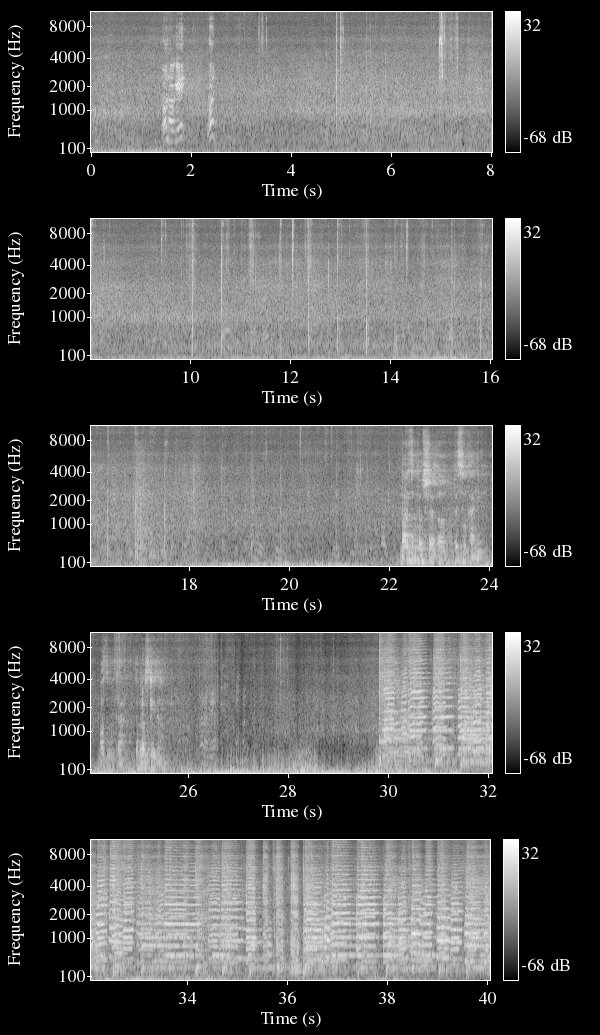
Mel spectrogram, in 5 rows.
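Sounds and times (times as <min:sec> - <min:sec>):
rifles being handled: 0:06.8 - 0:08.2, 0:09.4 - 0:11.4
crowd murmuring: 0:09.1 - 0:22.2, 0:29.9 - 0:40.0
boots on stone paving: 0:09.4 - 0:21.5.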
